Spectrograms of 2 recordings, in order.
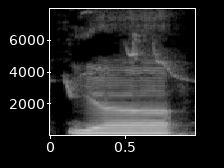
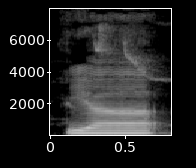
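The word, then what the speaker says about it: ي: এই ইয়া হরফকে জিহ্বার মাঝখান থেকে নরম করে পড়তে হয়, যেমন ইয়া ইয়া।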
